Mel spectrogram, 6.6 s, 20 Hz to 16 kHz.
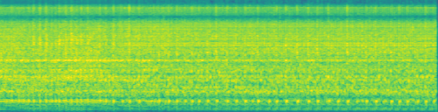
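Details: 1998 Kawasaki KX125 two-stroke, rebuilt OEM carb, started quickly on choke: fast ring-ding idle with a slightly blubbery, uneven firing beat; still a bit rich on the current pilot and main jets, so the carb is being pulled to swap them.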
